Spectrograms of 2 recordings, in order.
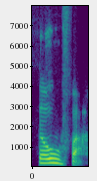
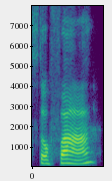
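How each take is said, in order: First: The stress is on the first syllable. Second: The stress is on the second syllable. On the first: The speaker calls it right. "they always stress at the first syllable" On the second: The speaker calls it wrong. "It's not sofa"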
